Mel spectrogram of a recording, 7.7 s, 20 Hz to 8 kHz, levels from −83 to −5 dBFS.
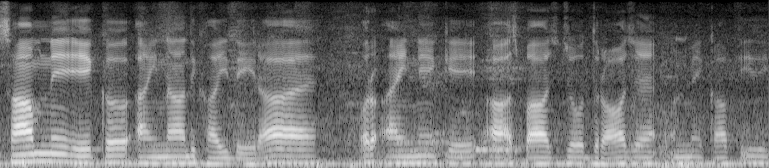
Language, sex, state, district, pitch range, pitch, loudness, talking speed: Hindi, male, Punjab, Kapurthala, 105-120 Hz, 110 Hz, -19 LUFS, 125 wpm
